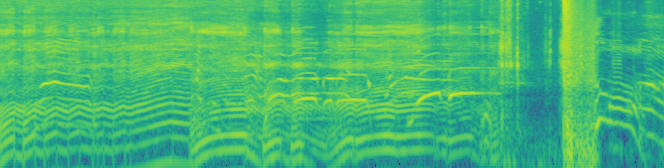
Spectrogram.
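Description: Small scooter engine running and revving up and down unevenly, fed by an aerosol can sprayed straight into its intake. About seven seconds in, a single loud bang.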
